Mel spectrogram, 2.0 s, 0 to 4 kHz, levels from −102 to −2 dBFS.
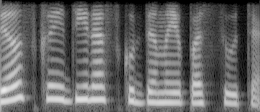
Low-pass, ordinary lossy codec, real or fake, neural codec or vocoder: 3.6 kHz; Opus, 64 kbps; fake; codec, 24 kHz, 0.9 kbps, WavTokenizer, large speech release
